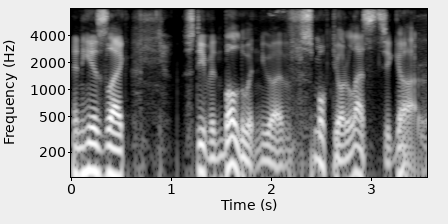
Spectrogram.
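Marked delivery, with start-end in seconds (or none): 1.1-3.4 very low, thick-accented cartoon hitman voice. Speaker acting out a hitman character he is describing, in a heavy accent. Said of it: "heavy, heavy accent".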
